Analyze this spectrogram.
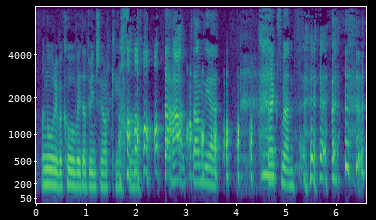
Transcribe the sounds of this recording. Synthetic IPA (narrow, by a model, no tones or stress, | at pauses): maŋuːɾɪvəkʰoːvɨdadwiːntriɔrkʰisɔaad̥amja | nɛkstmanθ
